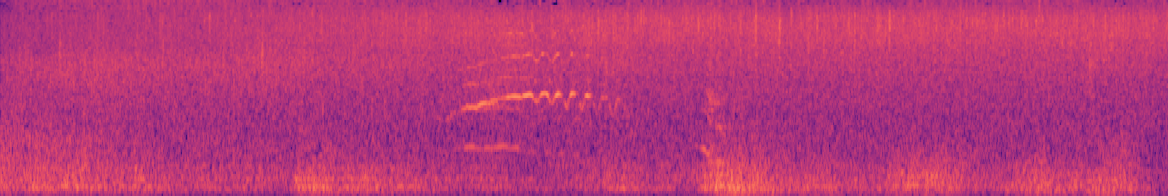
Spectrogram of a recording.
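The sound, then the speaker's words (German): Steady rain on a rainy night, a dense, continuous hiss that holds throughout, with a low rumble of thunder swelling briefly partway through. “Es ist eine regnerische Nacht.”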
